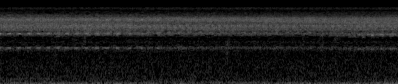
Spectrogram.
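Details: Higurashi (evening cicada) calling in a wooded forest with wind and falling leaves: a dense, continuous shrill chorus of high buzzing pulses, with a steady thin lower whine running beneath throughout.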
